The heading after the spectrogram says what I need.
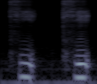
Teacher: We're not beatboxing out here, okay? So kind of a breathy key sound, if you can try to make it in a more gentle way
